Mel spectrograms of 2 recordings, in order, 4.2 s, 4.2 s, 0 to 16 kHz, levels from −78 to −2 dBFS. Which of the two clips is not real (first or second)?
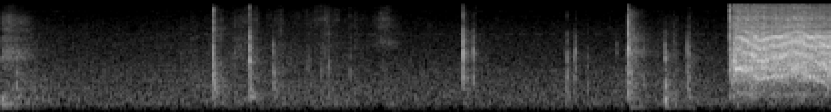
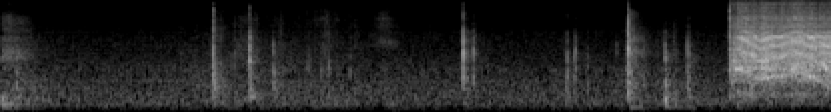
second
